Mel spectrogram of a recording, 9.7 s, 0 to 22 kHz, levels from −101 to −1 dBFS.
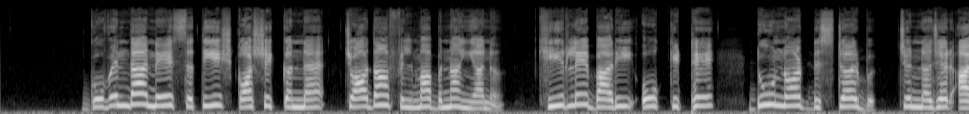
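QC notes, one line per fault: No faults heard across the speech clip, nothing to flag.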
